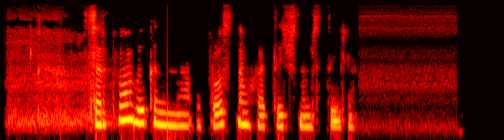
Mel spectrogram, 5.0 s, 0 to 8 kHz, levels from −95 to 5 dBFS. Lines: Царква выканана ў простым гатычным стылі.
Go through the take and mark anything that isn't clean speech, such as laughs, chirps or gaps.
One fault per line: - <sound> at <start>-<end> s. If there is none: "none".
none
